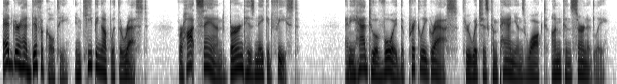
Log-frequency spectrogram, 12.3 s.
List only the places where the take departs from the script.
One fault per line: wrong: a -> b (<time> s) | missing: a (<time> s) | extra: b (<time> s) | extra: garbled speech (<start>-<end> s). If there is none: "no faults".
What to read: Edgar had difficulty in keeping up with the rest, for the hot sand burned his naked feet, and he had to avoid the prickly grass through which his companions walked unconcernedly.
missing: the (3.6 s)
wrong: feet -> feast (5.4 s)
